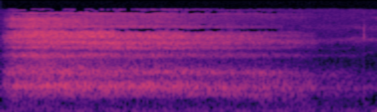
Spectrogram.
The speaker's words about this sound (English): And take a deep breath, breathing into your low belly, noticing your belly expand as you breathe. Exhaling out through the mouth.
